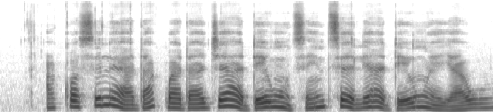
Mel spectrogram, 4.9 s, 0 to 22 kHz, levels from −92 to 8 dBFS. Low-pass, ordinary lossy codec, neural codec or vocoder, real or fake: 19.8 kHz; none; vocoder, 44.1 kHz, 128 mel bands, Pupu-Vocoder; fake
